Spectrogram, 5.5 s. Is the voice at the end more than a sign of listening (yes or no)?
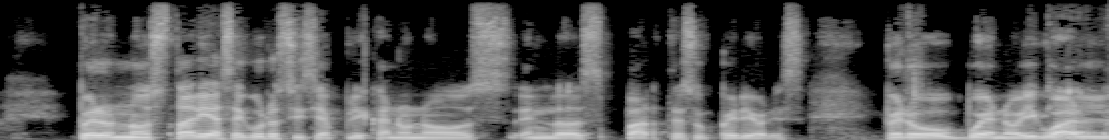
no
